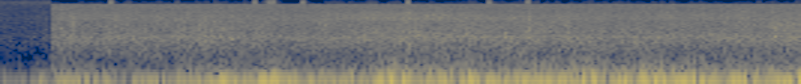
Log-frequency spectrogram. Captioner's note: wind howling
